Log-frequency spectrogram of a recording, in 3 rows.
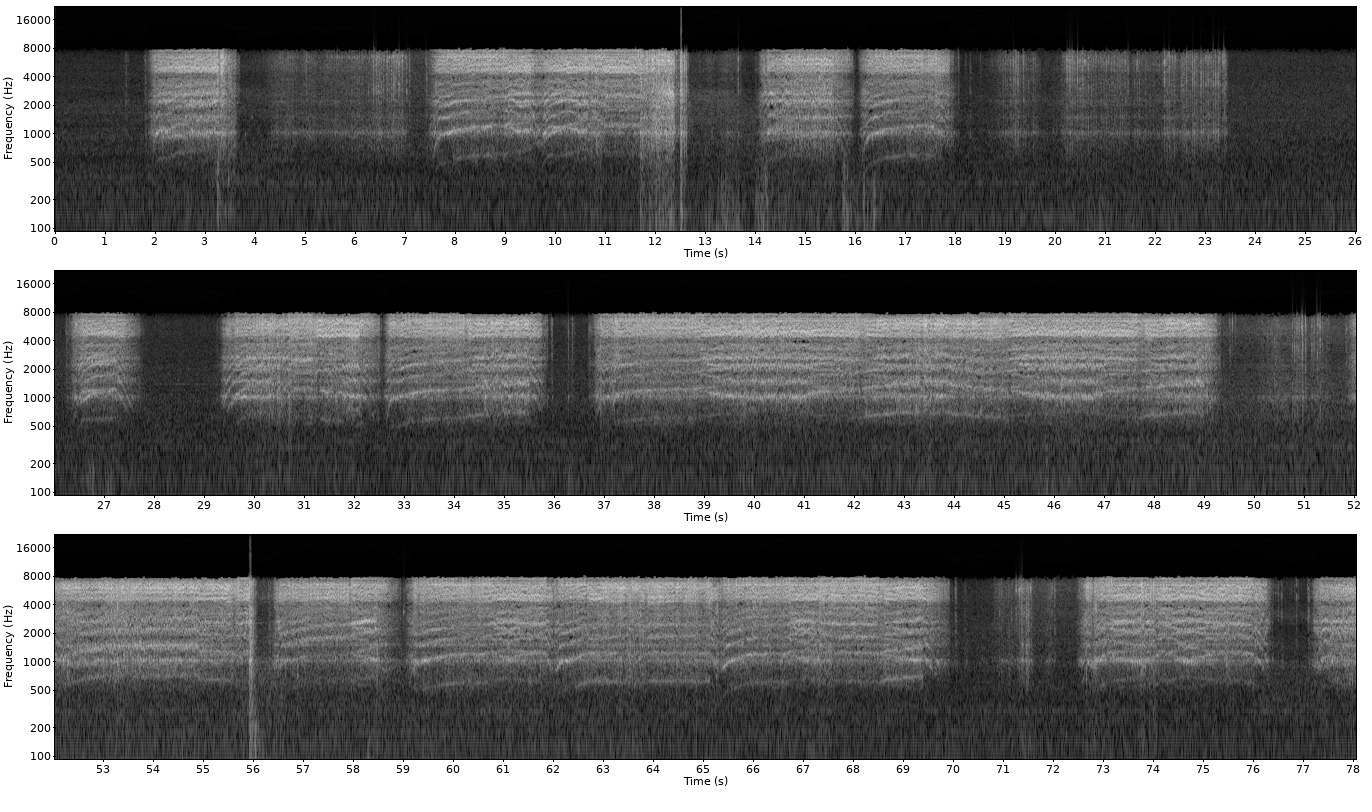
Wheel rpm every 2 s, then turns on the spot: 10, 100, 20, 30, 140, 160, 50, 100, 110, 10, 20, 10, 0, 40, 30, 150, 120, 130, 70, 160, 160, 160, 160, 160, 100, 20, 130, 160, 110, 100, 150, 150, 140, 160, 150, 10, 90, 160, 60.
4-6 12-14 18-24 70-72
